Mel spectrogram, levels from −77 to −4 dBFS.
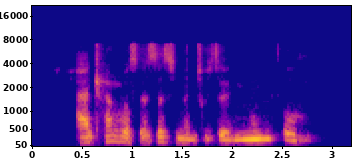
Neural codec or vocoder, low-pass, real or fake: codec, 16 kHz, 0.5 kbps, FunCodec, trained on Chinese and English, 25 frames a second; 7.2 kHz; fake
